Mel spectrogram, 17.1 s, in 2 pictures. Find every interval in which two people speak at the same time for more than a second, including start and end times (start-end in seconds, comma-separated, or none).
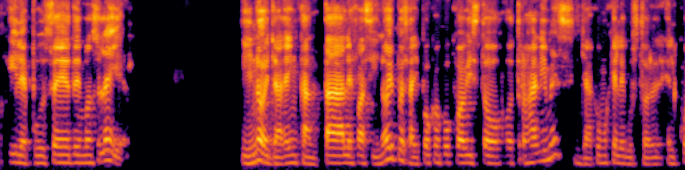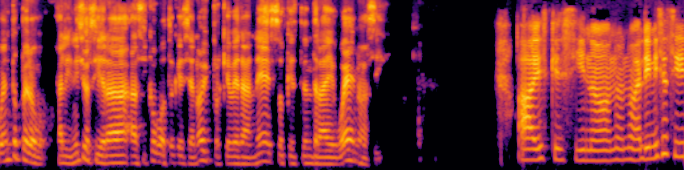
none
